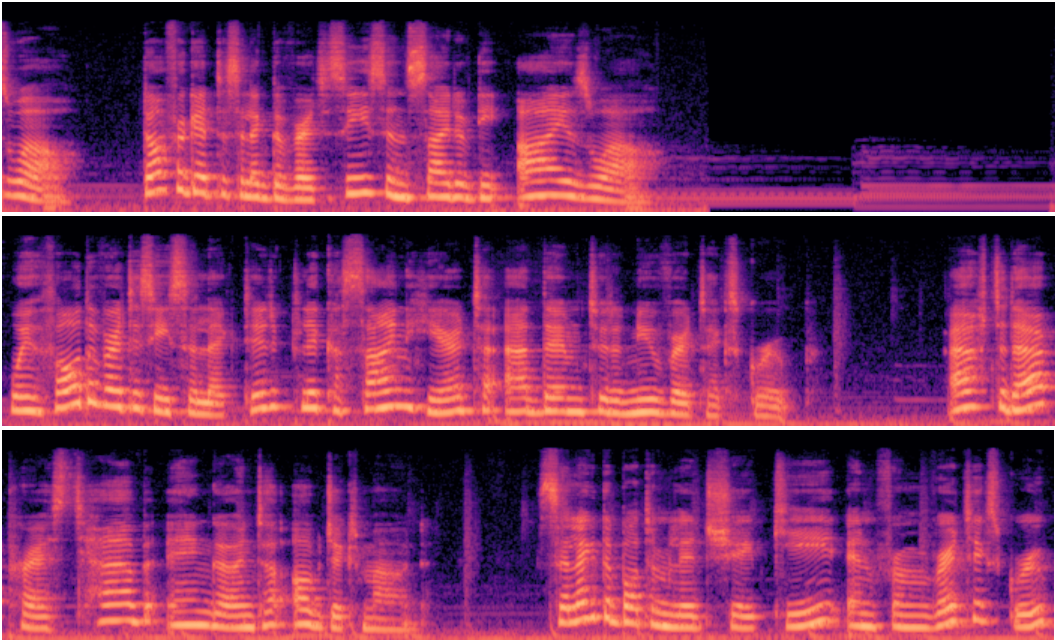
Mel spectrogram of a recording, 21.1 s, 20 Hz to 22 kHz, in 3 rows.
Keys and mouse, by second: 4.2-6.1 shift+middle drag, 6.1 shift+click, 6.2-9.9 middle drag, 9.9-14.5 drag, 13.4 Tab, 14.5-16.9 middle drag, 16.9-21.0 drag.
